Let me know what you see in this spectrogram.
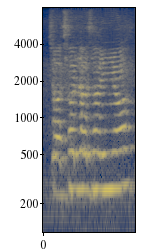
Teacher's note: च छ ज ञ इसको तालु से बोला जाता है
